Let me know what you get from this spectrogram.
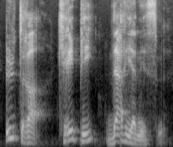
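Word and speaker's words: ultracrépidarianisme: Le mot, c'est ultra-crépidarianisme.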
